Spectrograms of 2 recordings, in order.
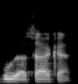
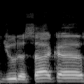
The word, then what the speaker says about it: Hudasaka: But then I've learned that people will pronounce it however they want it. Some people call me Judasaka, some people call me Judaseka, Hudakasa, Kasahuka. I mean, it goes all over the place.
